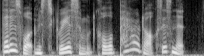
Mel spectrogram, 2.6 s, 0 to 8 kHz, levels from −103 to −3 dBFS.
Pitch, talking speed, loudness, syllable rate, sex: 225 Hz, 260 wpm, -19 LUFS, 6.2 syllables/s, female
